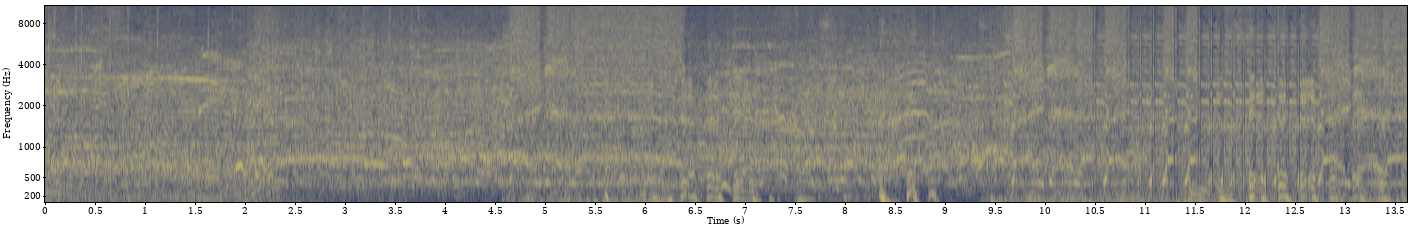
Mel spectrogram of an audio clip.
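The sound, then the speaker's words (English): Crowd at a sports event roars in a continuous, noisy swell beneath people talking over it, the din staying loud and dense from start to finish. “At the moment, you'll hear the crowd surge.”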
